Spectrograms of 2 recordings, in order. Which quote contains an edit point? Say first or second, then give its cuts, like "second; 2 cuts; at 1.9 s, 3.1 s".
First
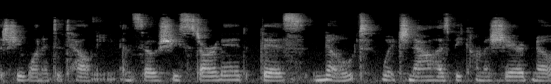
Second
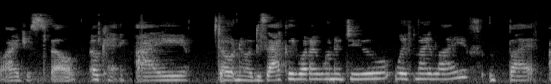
second; 1 cut; at 1.2 s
